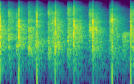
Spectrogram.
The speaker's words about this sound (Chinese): 来，我们给掌声。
